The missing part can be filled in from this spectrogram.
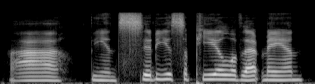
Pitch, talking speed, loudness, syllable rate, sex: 200 Hz, 135 wpm, -17 LUFS, 3.7 syllables/s, female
